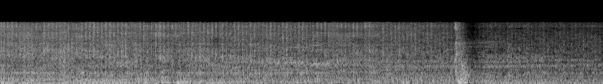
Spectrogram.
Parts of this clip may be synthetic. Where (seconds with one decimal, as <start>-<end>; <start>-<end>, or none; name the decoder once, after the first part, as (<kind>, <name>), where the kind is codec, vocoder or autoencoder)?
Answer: 0.0-0.8 (codec, SNAC); 1.3-2.2; 3.1-3.8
